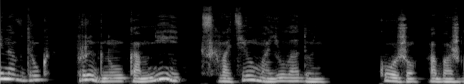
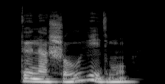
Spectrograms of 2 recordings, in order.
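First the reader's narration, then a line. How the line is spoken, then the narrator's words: Insinuating question. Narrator (Russian): вкрадчиво спросил он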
